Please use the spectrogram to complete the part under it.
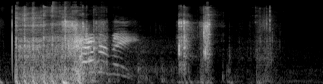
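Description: Video game gunfire: a long rapid automatic burst up front, then several shorter separate bursts of shots, loud and close.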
